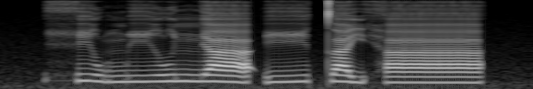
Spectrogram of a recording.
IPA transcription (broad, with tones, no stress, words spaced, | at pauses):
hi˥˨wmiː˧˥wɲaː˥˨ʔiː˧˥ t̪a˥˨jhaː˧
